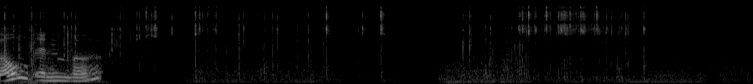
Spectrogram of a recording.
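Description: A plastic wrapper crinkles and rustles as it is handled.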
